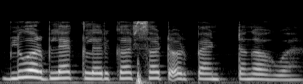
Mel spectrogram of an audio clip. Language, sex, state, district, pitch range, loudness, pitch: Hindi, female, Bihar, Patna, 245-285 Hz, -17 LUFS, 260 Hz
